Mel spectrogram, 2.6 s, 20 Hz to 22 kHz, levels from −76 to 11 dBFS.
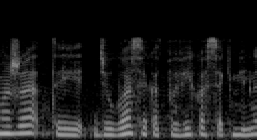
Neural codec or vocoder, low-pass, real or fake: codec, 16 kHz, 16 kbps, FunCodec, trained on LibriTTS, 50 frames a second; 7.2 kHz; fake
